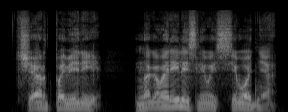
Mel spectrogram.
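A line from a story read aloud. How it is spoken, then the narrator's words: Rough voice. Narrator (Russian): сказал грубым голосом вошедший конетабль Монмаранси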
